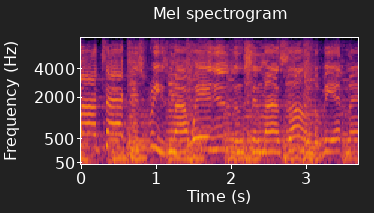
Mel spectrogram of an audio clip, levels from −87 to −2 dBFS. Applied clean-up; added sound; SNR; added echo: none; none; none; none.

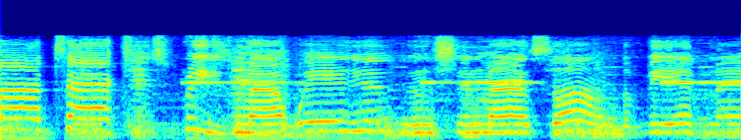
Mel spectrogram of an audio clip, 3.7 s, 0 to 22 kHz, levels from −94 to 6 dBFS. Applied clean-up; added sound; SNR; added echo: neural mask model RNNoise.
